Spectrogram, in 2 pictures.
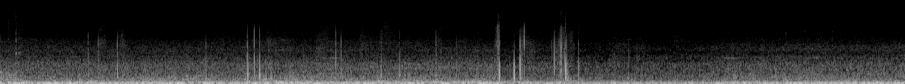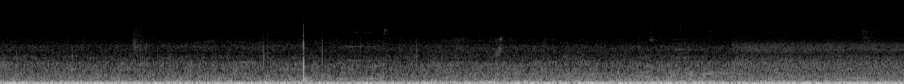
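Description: Steady low rumble of a moving passenger train heard from inside the carriage, with a few sharp clicks along the way, two of them close together about five seconds in.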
